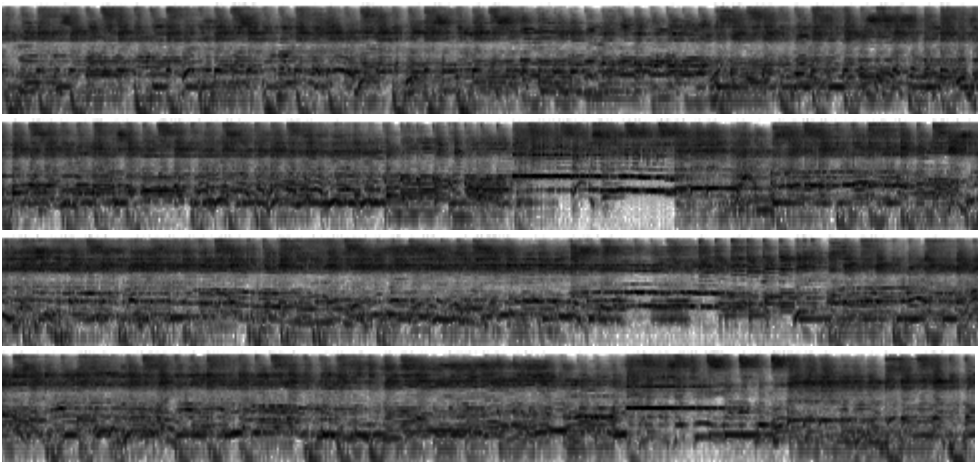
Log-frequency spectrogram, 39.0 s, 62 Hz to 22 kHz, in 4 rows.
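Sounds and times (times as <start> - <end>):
drums and bass: 0.0 - 39.0
keyboard: 0.0 - 39.0
live band music: 0.0 - 39.0.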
